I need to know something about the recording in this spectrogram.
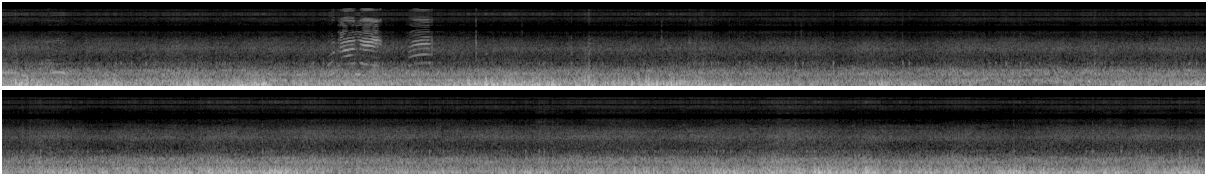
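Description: Wind buffets a helmet-mounted microphone.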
